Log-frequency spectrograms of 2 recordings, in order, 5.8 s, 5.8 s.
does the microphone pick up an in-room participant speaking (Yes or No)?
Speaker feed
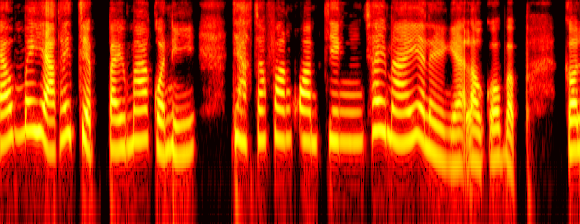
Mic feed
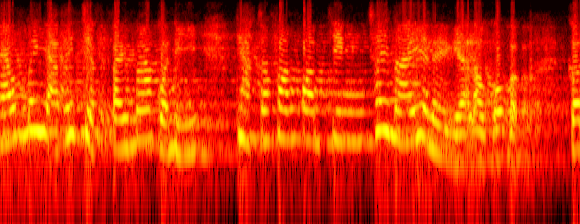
No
